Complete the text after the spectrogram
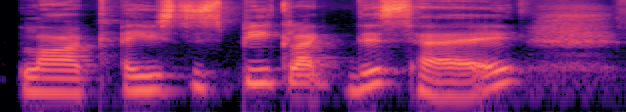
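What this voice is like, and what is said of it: Put-on South African accent. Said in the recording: “I used to have a full South African accent ... really South African”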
